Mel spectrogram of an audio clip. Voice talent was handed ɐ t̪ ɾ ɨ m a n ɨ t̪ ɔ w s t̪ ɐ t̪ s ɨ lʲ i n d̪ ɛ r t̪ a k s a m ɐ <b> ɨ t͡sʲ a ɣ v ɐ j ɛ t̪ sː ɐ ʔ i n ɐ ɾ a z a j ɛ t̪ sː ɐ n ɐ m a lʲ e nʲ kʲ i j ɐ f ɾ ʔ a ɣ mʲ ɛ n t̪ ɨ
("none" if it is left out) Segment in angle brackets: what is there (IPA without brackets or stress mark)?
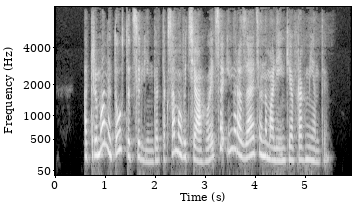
v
